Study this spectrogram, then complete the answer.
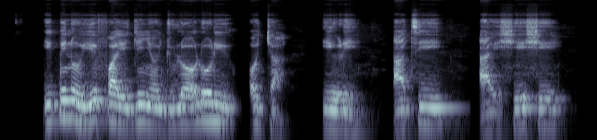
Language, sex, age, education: Yoruba, male, 30-45, tertiary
